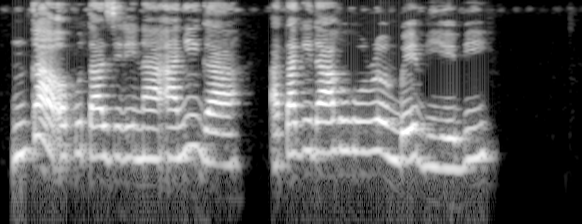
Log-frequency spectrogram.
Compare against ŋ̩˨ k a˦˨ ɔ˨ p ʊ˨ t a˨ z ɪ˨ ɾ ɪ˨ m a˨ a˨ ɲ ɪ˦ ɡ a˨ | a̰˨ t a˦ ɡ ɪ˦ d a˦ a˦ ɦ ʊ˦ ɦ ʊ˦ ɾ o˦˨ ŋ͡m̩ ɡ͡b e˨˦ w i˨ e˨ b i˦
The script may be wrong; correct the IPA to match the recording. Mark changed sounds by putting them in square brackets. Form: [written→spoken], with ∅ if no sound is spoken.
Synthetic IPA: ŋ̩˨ k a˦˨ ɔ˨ p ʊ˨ t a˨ z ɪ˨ ɾ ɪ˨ [m→n] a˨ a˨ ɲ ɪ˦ ɡ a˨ | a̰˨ t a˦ ɡ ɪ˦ d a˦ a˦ ɦ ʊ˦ ɦ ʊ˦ ɾ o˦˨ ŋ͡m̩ ɡ͡b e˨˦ [w→b] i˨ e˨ b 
